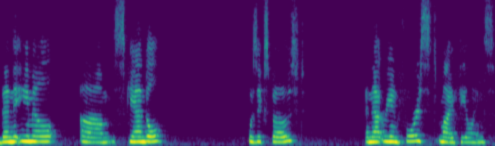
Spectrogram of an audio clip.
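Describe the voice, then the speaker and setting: A high-pitched woman with a Western Pennsylvania accent and a dark, mellow tone at a very slow pace. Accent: Western Pennsylvania American. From Pennsylvania, USA. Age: 60s. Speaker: retired music teacher. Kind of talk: personal political monologue to camera.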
